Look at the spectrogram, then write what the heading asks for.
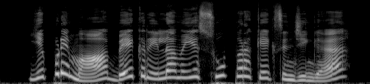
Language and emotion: Tamil, surprised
